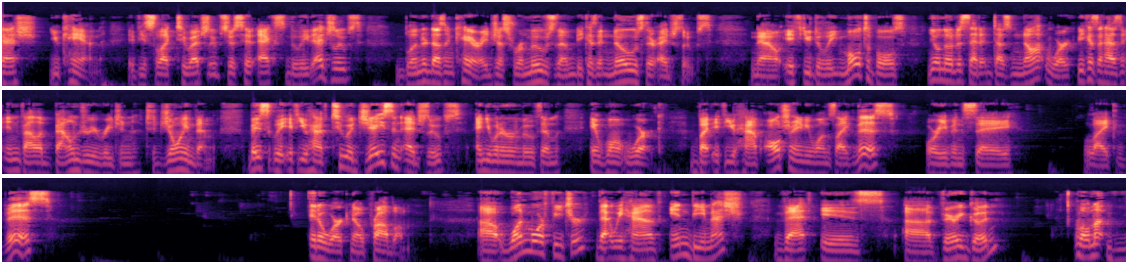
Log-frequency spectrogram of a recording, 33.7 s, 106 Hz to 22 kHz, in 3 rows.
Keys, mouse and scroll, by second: 2.3 x, 6.3 ctrl+z, 7.1 alt+shift+right click, 7.5 x, 13.7 a, 14.5 alt+right click, 15.0 alt+shift+right click, 15.3 x, 17.9 a, 18.2 alt+right click, 18.8 alt+shift+right click, 20.4 ctrl+r, 21.0 click, 21.4 alt+right click, 22.1 alt+shift+right click, 22.8 alt+right click, 23.0 shift+right click, 23.4 x, 24.4 alt+shift+right click, 24.8 x, 27.0 alt+right click, 27.4 x, 28.0 alt+right click, 28.2 x, 28.8 alt+right click, 29.0 x, 30.1 shift+middle click, 31.9 shift+middle click, 32.5-32.9 scroll down 2, 32.9 shift+middle click, 33.2 scroll up 1.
